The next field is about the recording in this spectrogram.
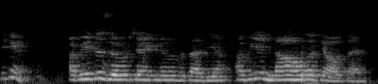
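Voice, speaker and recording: A man's voice: high-pitched, expressive, a little fast, dark tone, echoey room, poor audio. A male English teacher giving a classroom grammar lesson, asking the class questions and spelling out example sentences word by word.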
